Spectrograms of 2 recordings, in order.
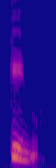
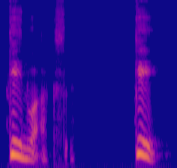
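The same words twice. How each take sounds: First: Said in the usual way. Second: Louder, Geh falling firmly; hard command. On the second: Acted. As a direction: order him off, hard. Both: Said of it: "mit größter Aufregung".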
